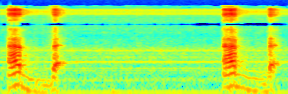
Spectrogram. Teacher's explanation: ومعنى الشدة أنه لا يجري معه الصوت عند نطقنا بهذا الحرف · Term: حرف شديد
